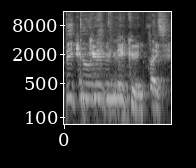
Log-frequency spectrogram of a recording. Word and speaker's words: Pikuniku: Was it Pikuniku coming to Stadia? Pikuniku. It's the Japanese word for picnic.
